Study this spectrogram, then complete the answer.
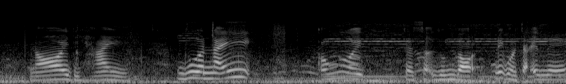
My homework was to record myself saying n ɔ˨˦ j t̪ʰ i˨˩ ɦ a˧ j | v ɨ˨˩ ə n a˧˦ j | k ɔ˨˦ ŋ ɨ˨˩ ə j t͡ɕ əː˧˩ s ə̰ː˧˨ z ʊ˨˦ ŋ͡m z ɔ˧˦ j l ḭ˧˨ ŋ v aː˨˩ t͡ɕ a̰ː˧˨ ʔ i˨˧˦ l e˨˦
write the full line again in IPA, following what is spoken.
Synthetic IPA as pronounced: n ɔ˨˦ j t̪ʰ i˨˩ ɦ a˧ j | v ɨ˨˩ ə n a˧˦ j | k ɔ˨˦ ŋ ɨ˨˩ ə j t͡ɕ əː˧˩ s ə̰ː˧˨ z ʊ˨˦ ŋ͡m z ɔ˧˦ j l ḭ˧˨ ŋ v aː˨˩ t͡ɕ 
